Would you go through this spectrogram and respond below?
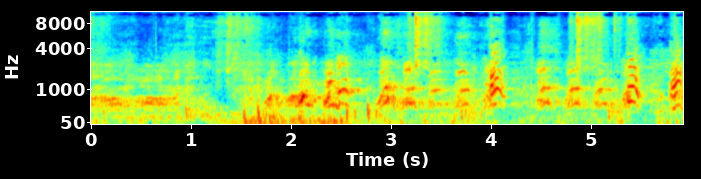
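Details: Male Rottweiler Kolohe on his first day of protection training and bite work, giving short, sharp barks in bursts, roughly six over a few seconds, with voices in the background.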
